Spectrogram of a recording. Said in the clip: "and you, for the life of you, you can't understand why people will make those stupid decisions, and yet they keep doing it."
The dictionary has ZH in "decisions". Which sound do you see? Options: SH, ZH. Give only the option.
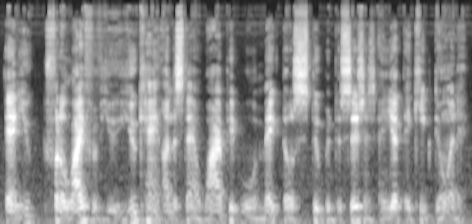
ZH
